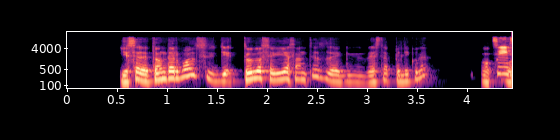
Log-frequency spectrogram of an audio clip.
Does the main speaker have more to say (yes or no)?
no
